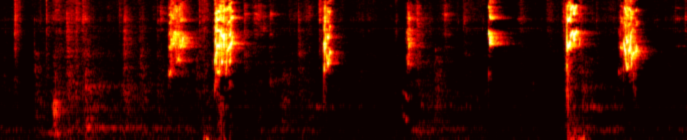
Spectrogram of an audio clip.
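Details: White lovebird couple in the morning calling with sharp, high, squeaky chirps, singly or in quick pairs, spaced irregularly about every second, over a low murmur of background noise.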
